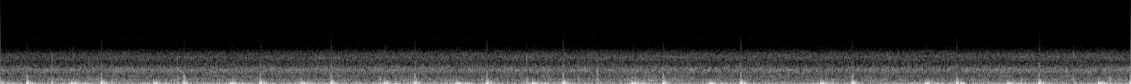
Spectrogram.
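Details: A streamer's own heartbeat picked up by a microphone during an ASMR stream, steady, regular low thumps at about 80 a minute with a soft background hum; a normal heartbeat.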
